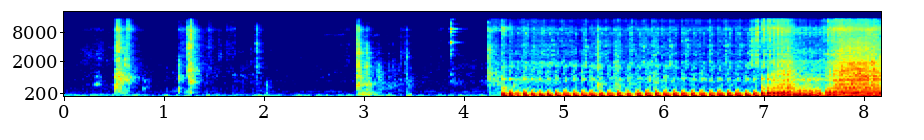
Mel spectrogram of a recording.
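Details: Honda Supra X125/Kharisma small single, owner reports low power, started after adjusting a timing mark position: handling clatter, quick even beat near four per second, rises cleanly on throttle, no misfires; normal revving.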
